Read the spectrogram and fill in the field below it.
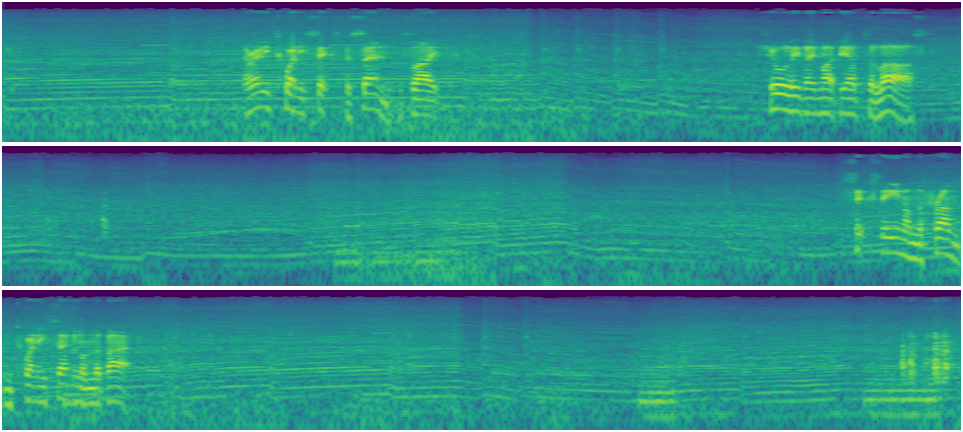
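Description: A racing car engine revs high and shifts through gears.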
